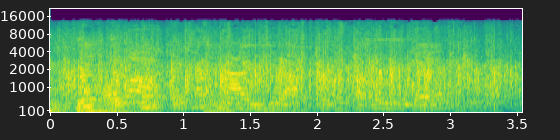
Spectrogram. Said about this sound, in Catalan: Mira com ens aplaudeixen, amb tots vostès,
